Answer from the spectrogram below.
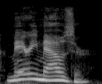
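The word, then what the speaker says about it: Mary Mouser: Mary Mauser.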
